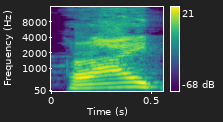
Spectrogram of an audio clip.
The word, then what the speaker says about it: write: WRITE right یہاں W silent ہے.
